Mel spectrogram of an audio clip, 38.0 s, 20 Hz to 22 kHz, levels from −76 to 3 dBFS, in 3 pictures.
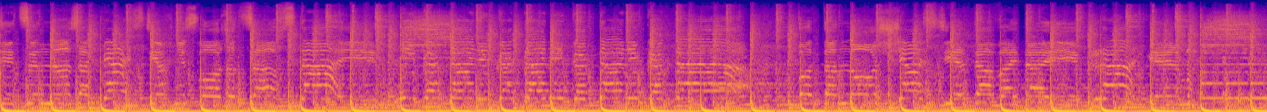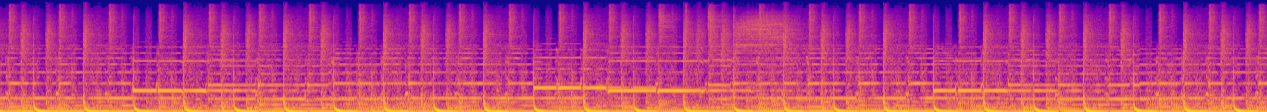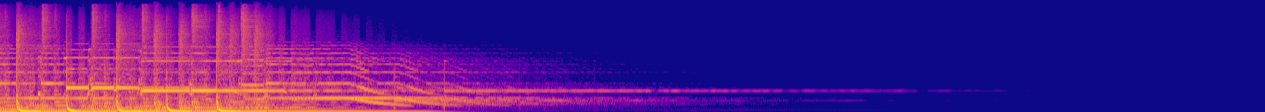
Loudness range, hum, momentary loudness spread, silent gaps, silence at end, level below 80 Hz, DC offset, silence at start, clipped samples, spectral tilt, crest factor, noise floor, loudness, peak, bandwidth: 2 LU; none; 3 LU; none; 7.35 s; -12 dBFS; under 0.1%; 0 s; under 0.1%; -4.5 dB/octave; 10 dB; under -90 dBFS; -10 LUFS; 0 dBFS; 19.5 kHz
